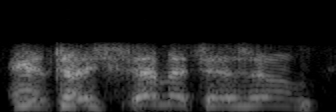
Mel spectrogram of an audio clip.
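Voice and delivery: high, drawn-out mock cry; imitated yell. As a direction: imitate a speaker crying out to a crowd, stretching it. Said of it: "top of his voice, he yells out".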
